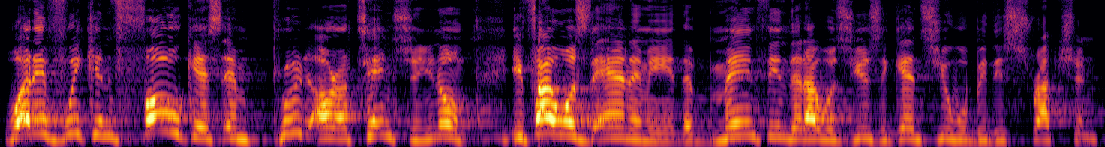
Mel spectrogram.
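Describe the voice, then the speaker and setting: Preaching in a sharp, very high-pitched voice, a Spanish-first-language pastor talks fairly quickly with few pauses and plenty of expression. He addresses the congregation directly during the church service, often restarting his sentences, and the hall echoes around him.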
